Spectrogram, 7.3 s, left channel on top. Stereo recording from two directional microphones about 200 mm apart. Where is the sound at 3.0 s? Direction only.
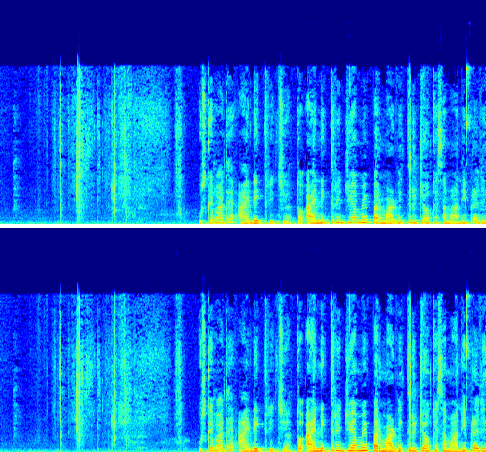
25° right (ahead or behind).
